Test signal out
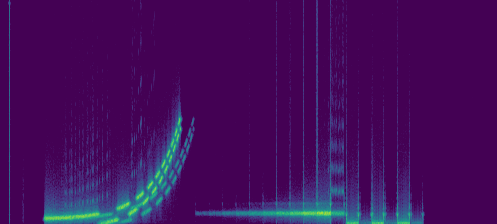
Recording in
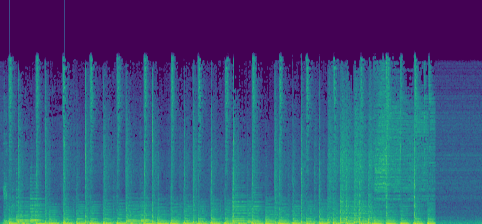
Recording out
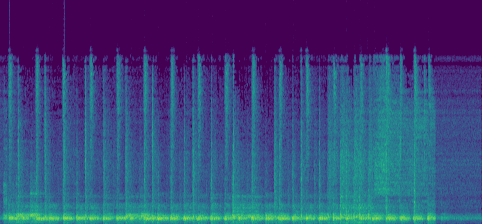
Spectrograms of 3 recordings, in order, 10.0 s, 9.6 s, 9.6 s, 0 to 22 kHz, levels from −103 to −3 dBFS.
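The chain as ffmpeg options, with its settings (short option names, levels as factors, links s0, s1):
-filter_complex "[0:a]afftfilt=real='real(if(lt(b,1008),b+24*(1-2*mod(floor(b/24),2)),b),0)':imag='imag(if(lt(b,1008),b+24*(1-2*mod(floor(b/24),2)),b),0)':win_size=2048:overlap=0.75,afftfilt=real='hypot(re,im)*cos(2*PI*random(0))':imag='hypot(re,im)*sin(2*PI*random(1))':win_size=512:overlap=0.75,highpass=180,asplit=2[s0][s1];[s1]adelay=270,highpass=300,lowpass=3400,asoftclip=type=hard:threshold=0.119,volume=0.126[s2];[s0][s2]amix=inputs=2:normalize=0"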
